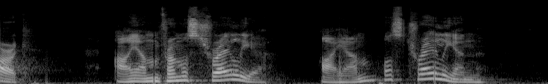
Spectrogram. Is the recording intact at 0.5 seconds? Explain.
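No. Just before the half-second mark, at about 0.46 s, there is a brief tick, a single sharp click where the sound drops out for an instant and snaps straight back. It is a block of digital silence lasting 10 ms. A stretch of samples was replaced with zeros, most likely because the output buffer wasn't filled in time. The abrupt cut to zero and return, with no fade, creates the click.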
